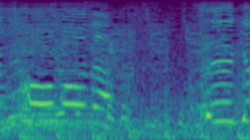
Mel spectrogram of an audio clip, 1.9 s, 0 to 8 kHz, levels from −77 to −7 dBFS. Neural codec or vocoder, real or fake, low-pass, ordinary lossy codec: none; real; none; none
